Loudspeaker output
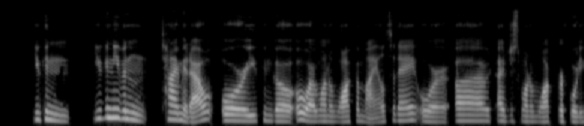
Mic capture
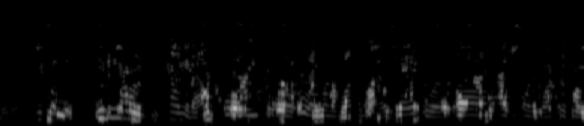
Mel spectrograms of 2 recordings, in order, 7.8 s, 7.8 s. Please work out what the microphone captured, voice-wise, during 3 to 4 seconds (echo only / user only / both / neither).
echo only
